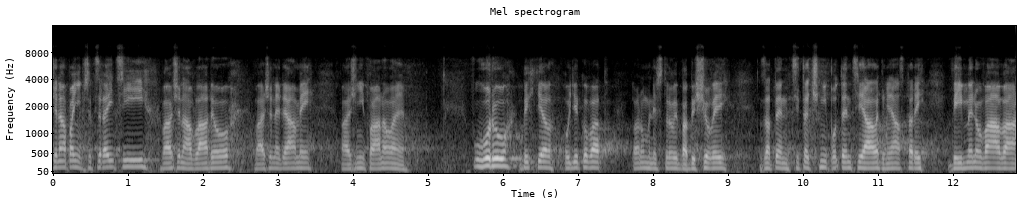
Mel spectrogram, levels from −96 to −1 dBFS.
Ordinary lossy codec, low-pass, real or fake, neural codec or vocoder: Opus, 32 kbps; 7.2 kHz; fake; codec, 16 kHz, 4 kbps, FunCodec, trained on Chinese and English, 50 frames a second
